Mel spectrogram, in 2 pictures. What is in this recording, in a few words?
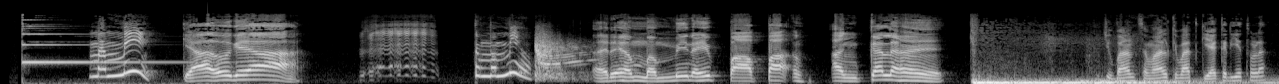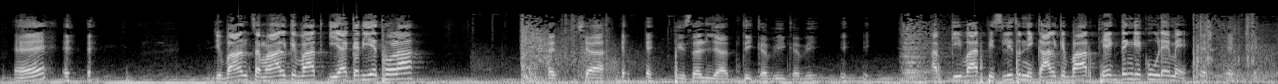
Hindi Comedy Ringtone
